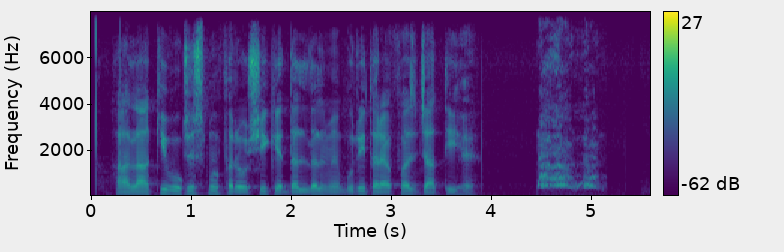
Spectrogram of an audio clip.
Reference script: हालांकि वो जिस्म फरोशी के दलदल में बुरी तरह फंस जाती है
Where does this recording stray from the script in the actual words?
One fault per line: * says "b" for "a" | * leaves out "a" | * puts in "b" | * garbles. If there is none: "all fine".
all fine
